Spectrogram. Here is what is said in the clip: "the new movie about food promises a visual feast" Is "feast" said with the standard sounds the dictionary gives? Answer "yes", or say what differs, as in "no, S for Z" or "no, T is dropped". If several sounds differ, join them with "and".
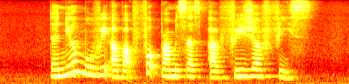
no, T is dropped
